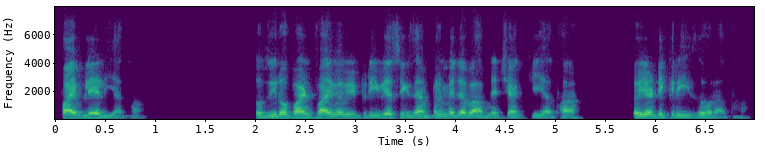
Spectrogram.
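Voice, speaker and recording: A man's voice: medium pitch, no echo. A man giving a mathematics lecture in a patient, explanatory way, often repeating key points and asking questions he then answers himself. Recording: dull dry lo-fi lecture recording.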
